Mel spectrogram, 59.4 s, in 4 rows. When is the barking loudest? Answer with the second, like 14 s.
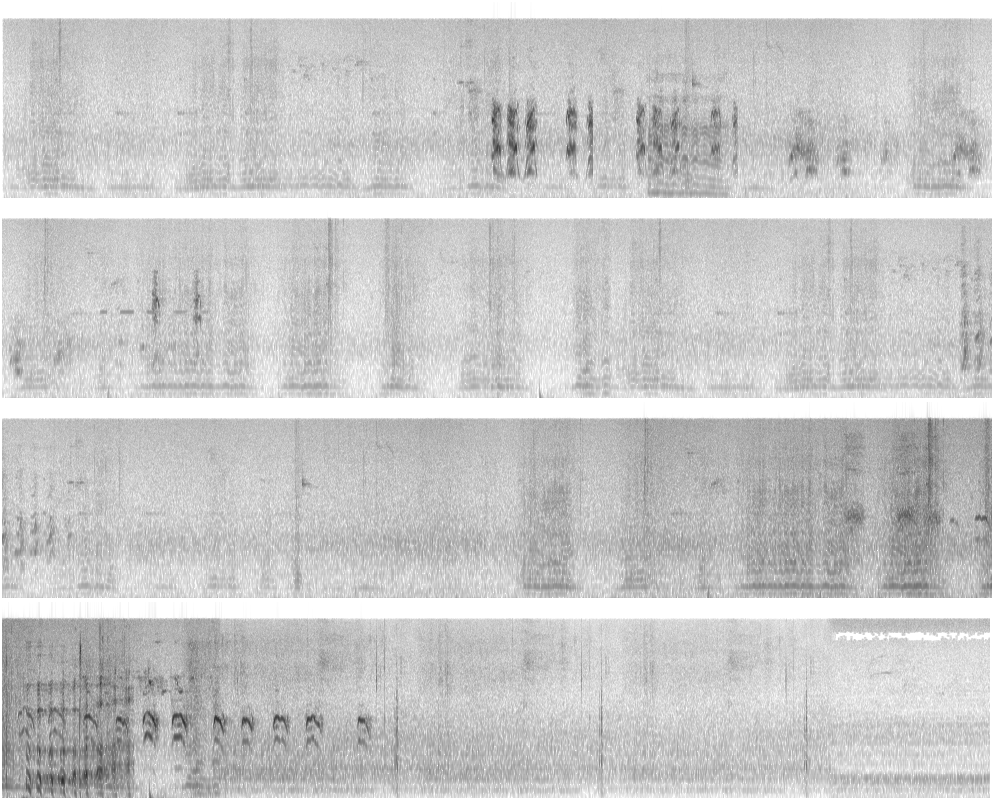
8 s.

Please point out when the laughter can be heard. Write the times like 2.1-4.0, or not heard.
9.7-10.9, 29.2-30.9, 44.8-46.5.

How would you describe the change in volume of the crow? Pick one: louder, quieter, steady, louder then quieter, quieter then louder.
louder.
